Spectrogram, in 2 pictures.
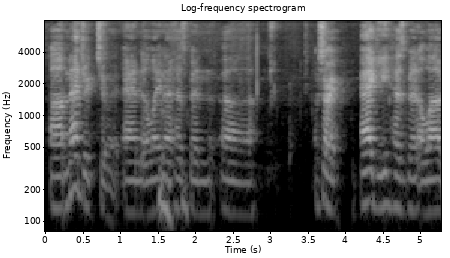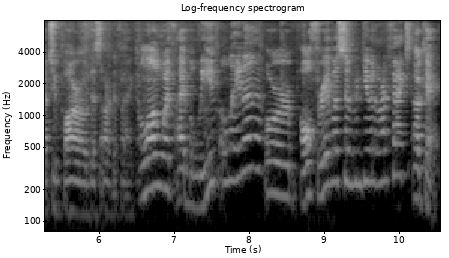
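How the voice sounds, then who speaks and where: A man's voice: mid-range voice, brisk. A man casually retelling a roleplaying game session to his group, hesitating and slipping into bits of acted-out dialogue. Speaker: player recapping a tabletop roleplaying game. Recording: echoey room, background noise, clicks.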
